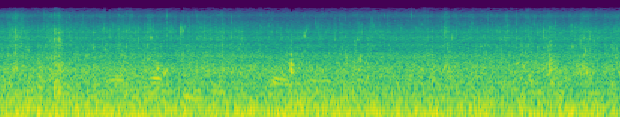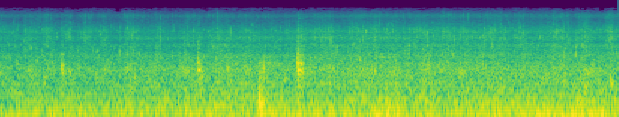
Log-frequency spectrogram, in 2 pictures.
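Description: Steady wind rumble on the microphone mixed with water rushing along the hull of a sailboat under sail.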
